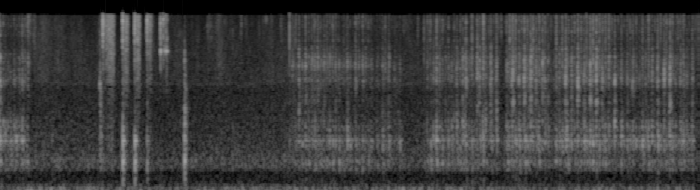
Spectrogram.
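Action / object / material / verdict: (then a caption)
scrape / coated scratch-art card scratched with a wooden stylus / coated card / none. A wooden stylus scratches the coating in the upper area of a coated scratch-art card lying on a table. A quick run of sharp, bright scratch strokes comes early on, followed by quieter, steadier rasping with a hissy, bright texture that swells again in the second half.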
